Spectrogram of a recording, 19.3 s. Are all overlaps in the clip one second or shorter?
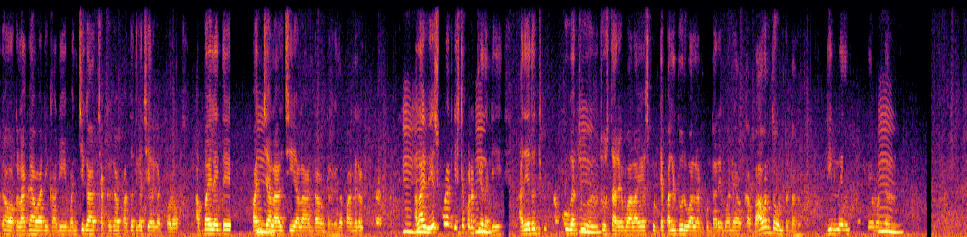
Yes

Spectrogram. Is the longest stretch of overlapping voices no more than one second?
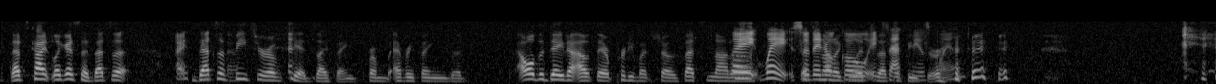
No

